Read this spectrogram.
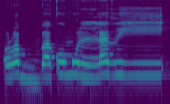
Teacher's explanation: با کو مشدد ہونے کی وجہ سے پریس کر کے ریڈ کریں گے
